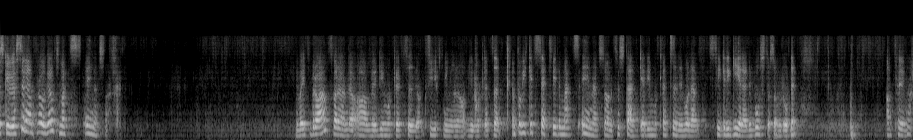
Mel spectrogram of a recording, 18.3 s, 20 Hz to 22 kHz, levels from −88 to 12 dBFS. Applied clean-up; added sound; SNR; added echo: neural separator model SepFormer DNS4.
